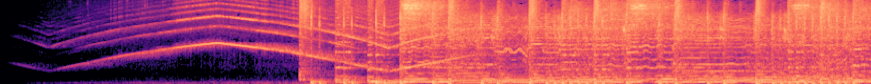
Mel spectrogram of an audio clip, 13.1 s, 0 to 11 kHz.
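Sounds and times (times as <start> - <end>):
police siren wailing: 0.1 - 13.0
music with drums: 4.5 - 13.0.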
